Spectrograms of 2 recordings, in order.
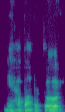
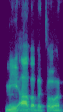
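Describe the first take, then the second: First: An h sound is pronounced before 'aba'. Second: No h sound is pronounced before 'aba'. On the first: Asks who is next in line. The speaker calls it right. "With the hey" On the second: Asks who the father in line is. The speaker calls it wrong. "without the hey"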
